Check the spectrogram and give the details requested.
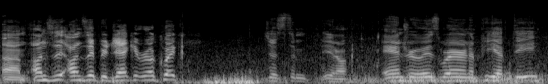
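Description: A man's voice: a little high, expressive, moderate pace. A man casually interviewing others as a vlog host, speaking from behind the camera. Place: outdoors on a lake in a kayak. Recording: windy outdoor recording with water noise.

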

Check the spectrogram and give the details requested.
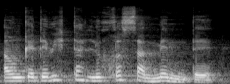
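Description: A woman's voice: deep voice, big pitch swings, slow, warm tone, roomy sound, faint music behind, heavily acted. A woman with a Rioplatense accent playing a bitter, defiant older woman in a radio play, speaking in a mocking, sneering way. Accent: Rioplatense Spanish.

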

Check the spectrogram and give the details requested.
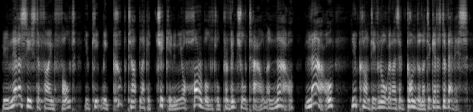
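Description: A man's voice: medium pitch, sing-song, moderate pace, husky, no room sound. A man voicing a spirited, imperious younger noblewoman in a storybook, scolding and commanding. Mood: scornful, furious.

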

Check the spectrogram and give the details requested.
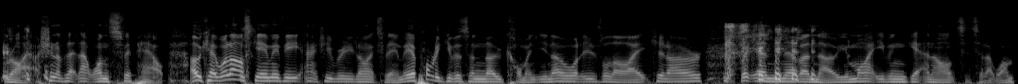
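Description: A man's voice: medium pitch, expressive, fairly quick, hardly any pauses. A man hosting a radio show with a British accent, chatting casually and jokily with a guest, rambling with lots of fillers. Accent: British English. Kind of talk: casual radio interview chat.

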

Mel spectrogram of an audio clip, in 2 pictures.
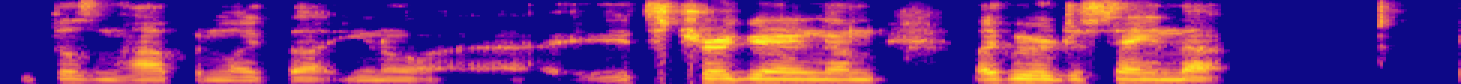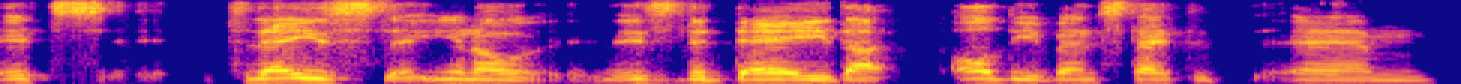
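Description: A man's voice: mid-range voice, sharp tone, no room sound, low-quality recording. A man in his twenties with a Dublin Irish accent, talking earnestly as a guest on a video call, often restarting his sentences. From Ireland. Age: 20s. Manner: earnest, with frequent restarts and "you know". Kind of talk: reflective conversational interview. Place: indoor room with light walls. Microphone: video call webcam.

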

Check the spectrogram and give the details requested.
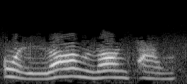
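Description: A woman's voice: high-pitched, slow. A woman playing a curious, innocent, chatty little girl in an old radio drama. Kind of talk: 1940s radio acting. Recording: muffled, hissy old radio broadcast.

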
